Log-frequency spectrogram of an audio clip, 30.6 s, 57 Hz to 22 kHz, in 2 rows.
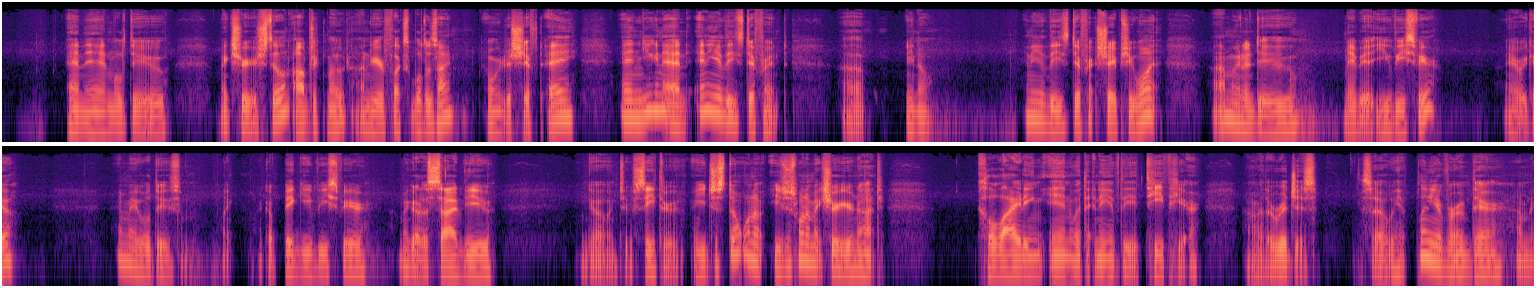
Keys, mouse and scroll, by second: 3.5 click, 5.0 shift+a, 16.1-19.3 middle drag, 19.3 KP_3, 21.2 alt+z, 21.7-22.5 scroll up 3.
